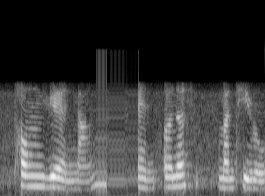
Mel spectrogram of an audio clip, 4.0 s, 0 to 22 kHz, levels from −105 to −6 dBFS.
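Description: From the first moment to the end, the speech carries the AMR narrowband mobile codec sound: nothing passes above 3.5 kHz and the line is confined to roughly 200 Hz to 3.5 kHz, so sibilants go dull and muffled. The codec damage is heavy, with a buzzy, synthetic edge that fits a low rate around 5.9 kbps. Unlike simple low-pass filtering, this rebuilds the voice from a vocal-tract model, which creates artificial texture rather than just removing treble.

From 1.46 to 2.08 s the speech turns into a rigid, metallic drone fixed at 50 Hz. This is robotic sound from repeated short buffers, likely caused by new audio arriving too late, so the playback repeats a 20 ms stretch over and over while the real audio in that gap is skipped. Essentially all of this span is repetition. What separates it from the codec's buzziness is the steady buzz at a fixed rate, which follows the talker only roughly.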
